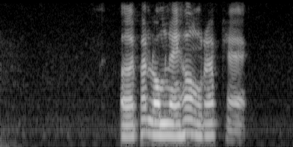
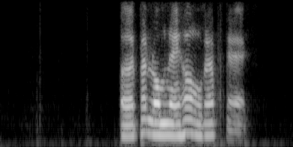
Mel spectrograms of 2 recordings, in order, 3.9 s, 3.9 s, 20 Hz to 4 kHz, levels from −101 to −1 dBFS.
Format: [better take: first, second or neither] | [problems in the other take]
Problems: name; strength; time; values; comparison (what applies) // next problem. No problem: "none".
first | noise reduction (neural mask model DeepFilterNet 3)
